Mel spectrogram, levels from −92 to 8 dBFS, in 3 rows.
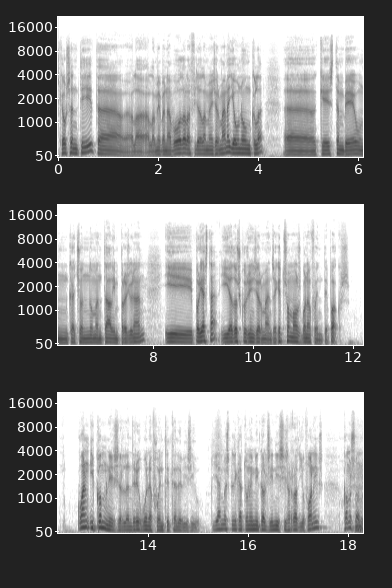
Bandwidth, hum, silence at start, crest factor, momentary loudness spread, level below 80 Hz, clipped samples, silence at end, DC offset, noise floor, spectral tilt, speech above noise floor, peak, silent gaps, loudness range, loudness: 12 kHz; none; 0.05 s; 16 dB; 8 LU; -52 dBFS; under 0.1%; 0 s; under 0.1%; -59 dBFS; -7.5 dB/octave; 32 dB; -10 dBFS; none; 4 LU; -27 LUFS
